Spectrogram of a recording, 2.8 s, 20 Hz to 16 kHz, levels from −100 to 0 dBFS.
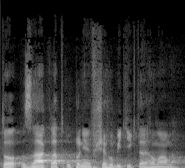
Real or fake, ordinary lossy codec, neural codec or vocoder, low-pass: fake; MP3, 64 kbps; autoencoder, 48 kHz, 128 numbers a frame, DAC-VAE, trained on Japanese speech; 14.4 kHz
